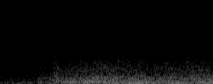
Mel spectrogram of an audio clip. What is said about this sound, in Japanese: これ今雷も鳴ってますね。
